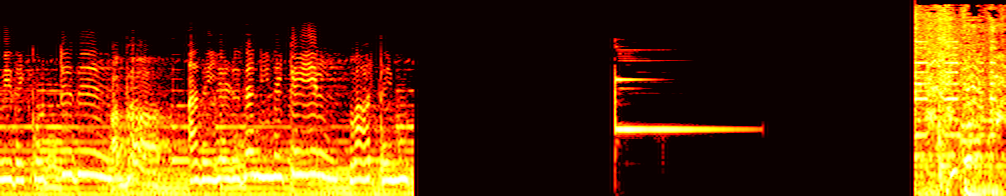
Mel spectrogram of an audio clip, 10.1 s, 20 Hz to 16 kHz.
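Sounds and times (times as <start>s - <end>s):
bell-like ding: 6.1s - 7.7s.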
